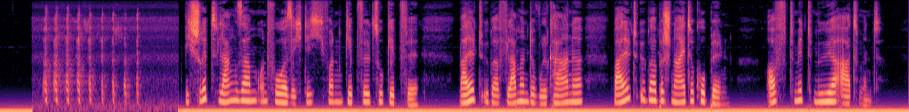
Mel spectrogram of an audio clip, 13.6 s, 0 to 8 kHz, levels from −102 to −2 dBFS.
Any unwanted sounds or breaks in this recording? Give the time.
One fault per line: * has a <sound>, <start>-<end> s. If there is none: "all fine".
* has a laugh, 0.6-2.2 s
